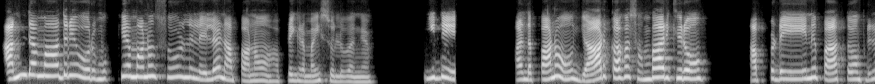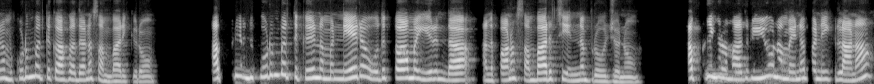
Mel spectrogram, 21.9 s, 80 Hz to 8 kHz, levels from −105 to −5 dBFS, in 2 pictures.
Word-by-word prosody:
அந்த 410 +8 +4 0.2
மாதிரி 375 +1 +3
ஒரு 300 -2 -1
முக்கியமான 340 +6 +1 0.2
சூழ்நிலையில 325 -6 -1
நான் 230 -1 -3
பணம் 205 +1 -4
அப்பிடிங்கிற 200 +1 -6
மாரி 200 +4 -4
சொல்லுவேங்க. 180 -2 -7 0.9
இதே 315 -1 +4 0.9
அந்தப் 240 -1 -3
பணம் 280 +1 +3 0.2
யாருக்காக 305 - +5 0.2
சம்பாரிக்கிறோம் 295 0 +4 0.7
அப்பிடின்னு 265 +5 0
பாத்தோம் 245 +2 +2
அப்பிடின்னா, 255 +3 -6
நம்ம 255 -3 -4
குடும்பத்துக்காகத்தான 275 -7 -2
சம்பாதிக்கிறோம். 185 -2 -6 0.8
அப்பிடி 385 - -3
அந்த 300 0 +1
குடும்பத்துக்கு 380 -5 -2
நம்ம 280 -2 -1 0.2
நேரம் 335 +2 +5
ஒதுக்காம 300 +2 +3
இருந்தா 255 -4 +1 0.3
அந்தப் 215 -1 -6
பணம் 285 +6 0
சம்பாரிச்சு 250 +3 +2
என்ன 215 +2 -3
பிரயோஜனம்? 175 -4 -7 0.7
அப்பிடிங்கிற 320 +1 0
மாதிரியும் 285 +8 +1
நம்ம 275 -4 0
என்ன 285 - -1
பண்ணிக்கலான்னா 255 -3 0
270 Hz, 105 wpm, -23 LUFS, 230-310 Hz, 0.9 s, யாருக்காக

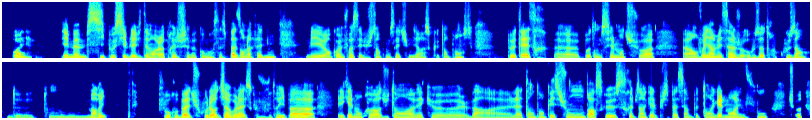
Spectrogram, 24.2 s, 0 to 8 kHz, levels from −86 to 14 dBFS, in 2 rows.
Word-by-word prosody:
Ouais 200 +2 +5 0.6
et 140 - +5
même 170 +2 +2
si 160 -2 +3
possible 150 +2 +1
évidemment 135 +3 +1
alors - - +4
après 130 +2 -3
je 115 - -4
sais 125 - -3
pas 125 - -5
comment 130 +1 -6
ça 140 +4 -9
se 125 - -9
passe 135 -1 +4
dans 130 - 0
la 120 -2 0
famille, 135 +8 -3 0.5
mais 125 -3 +1
encore 115 +4 0
une 125 - -5
fois 150 - -1
c'est 130 -3 -3
juste 120 +2 -7
un 130 - -4
conseil, 130 +5 -5
tu 140 - -7
me 125 - -7
diras 120 0 -4
ce - - -2
que - - -15
tu 115 - -9
en - - -7
penses. 160 +7 -6 0.5
Peut-être, 155 +2 +4
heu, 115 -2 -3
potentiellement 130 +3 -2
tu 160 - -4
vois, 135 +5 +2 0.4
heu, - - +1
envoyer 125 +3 +3
un 125 - +6
message 135 +1 +1
aux 130 0 -5
autres 140 - -1
cousins 140 -1 -2
de 125 +1 -11
ton 125 - -13 0.5
mari? 130 - +1 0.8
Pour 155 -1 -1
bah, 125 -3 +8
du 115 - -5
coup 175 - 0
leur 130 -5 +7
dire: 155 +7 +5
«Voilà 140 -4 +5
est-ce 115 - -1
que 135 - -17
vous 130 0 -13
voudriez 130 -1 -3
pas, 135 -1 +7
heu, - - -9 0.3
également 130 +3 0
prévoir 125 -3 +2
du 120 +1 -9
temps 140 0 0
avec, 120 0 -2
heu, 115 -1 -4
bah 115 -1 -3
la 115 -2 0
tante 125 +1 -5
en 120 - -3
question? 160 +8 -2
Parce 125 -4 +3
que 135 -1 +1
ce 135 - -1
serait 130 - -4
bien 130 +3 -2
qu'elle 140 -5 -2
puisse - - -8
passer 125 0 -4
un 125 - -6
peu 130 -1 -10
de - - -24
temps 130 0 -2
également 120 -2 +5
avec 120 - -3 0.2
vous», 165 +1 -6 0.3
tu - - -9
vois? 160 - -1
130 Hz, 225 wpm, -25 LUFS, 120-140 Hz, 0.8 s, bah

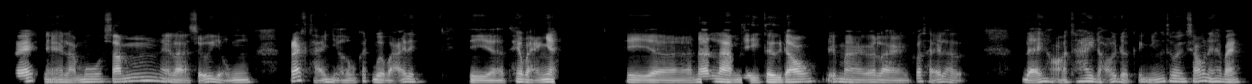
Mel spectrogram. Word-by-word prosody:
rác 135 +4 +6
nè, 110 - -2
hay 110 +1 -1
là 100 -2 -2
mua 120 +4 -2
sắm, 165 +8 +1
hay - - -1
là 100 -2 0
sử 95 - -1
dụng 105 -3 -1 0.4
rác - - +5
thải - - -4
nhựa 100 -4 -4
một 95 - -5
cách 150 +8 -9
bừa 105 -2 +1
bãi 115 +6 -1
đi, 120 -2 -1 0.5
thì, 95 -1 +1
ờ, 90 -1 0
theo 125 - +2
bạn 105 -2 +1
nha, 115 -1 +7 0.7
thì, 105 -2 +2
ờ, 95 -1 0
nên 120 +4 +3
làm 115 -5 +5
gì 105 -1 -1
từ 110 -2 +5
đâu 125 +5 +4
để 130 - -5
mà, 110 -5 -1
gọi 105 +2 -1
là, 95 -3 -1
có 145 - -2
thể 140 - -3
là - - -4 0.7
để 95 +6 +3
họ 130 -7 -3
thay 135 +3 -1
đổi 130 +1 -4
được 105 -6 -3
cái - - -5
những 105 +2 -3
cái 135 - -4
thói 140 -2 0
quen 130 - -2
xấu 135 +4 0
này 140 -5 0
hả 135 - 0
bạn? 110 -3 +2
110 Hz, 245 wpm, -23 LUFS, 100-130 Hz, 0.7 s, nha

